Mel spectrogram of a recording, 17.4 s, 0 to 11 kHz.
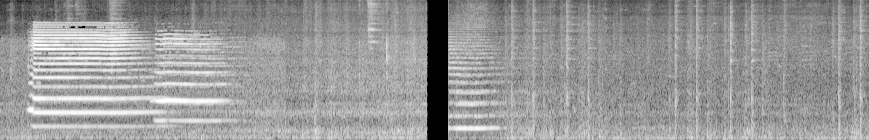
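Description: Indian Railways WAP-4 electric locomotive's horn sounding a long loud chord, then changing to a second, different chord for about a second and a half. After a brief dropout in the sound, the horn gives one more short blast, and then the passenger coaches roll past with a rumble and the clickety-clack of wheels over rail joints.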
